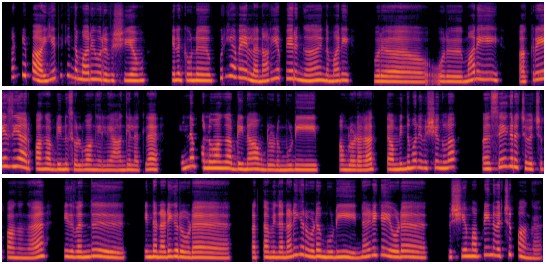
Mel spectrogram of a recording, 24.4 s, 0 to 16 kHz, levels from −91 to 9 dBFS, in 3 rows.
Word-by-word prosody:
கண்டிப்பா. 470 -4 -1 0.3
எதுக்கு 480 +5 -13
இந்த 365 - -3
மாரி 300 +1 +1
ஒரு 275 - +1
விஷயம்? 255 0 +1 0.5
எனக்கு 270 -1 0
ஒண்ணு 260 0 +4 0.3
புரியவே 410 -1 -1
இல்ல. 260 -4 +3
நெறைய 310 +9 -1
பேருங்க 320 -7 +2 0.2
இந்த 255 -2 +2
மாரி 260 +2 +1 0.5
ஒரு 230 -1 +2 0.8
ஒரு 220 0 -1 0.3
மாரி 310 +4 0 0.6
அ - - +2
கிரேஸி 350 +4 +2
யா 345 - +5
இருப்பாங்க.அப்டின்னு 235 -4 0
சொல்லுவாங்க 210 0 -1
இல்லயா? 195 0 -4
ஆங்கிலத்ல 200 +1 -4 0.5
என்ன 320 +6 0
பண்ணுவாங்க 275 -1 +4
அப்டின்னா 230 -1 +1
அவங்களோட 210 -3 -1
முடி, 205 0 0 0.5
அவங்களோட 205 -1 -1
ரத்தம் 225 0 -1
இந்த 255 +3 +3
மாரி 305 -1 -2
விஷயங்கள்லாம் 290 +3 +1 0.4
அ - - +2 0.2
சேகரிச்சு 330 -4 0
வச்சுப்பாங்கங்க. 220 -4 -3 0.5
இது 250 - +2
வந்து 245 +4 +2 0.8
இந்த 245 +1 +5
நடிகரோட 240 -2 +3 0.9
ரத்தம். 225 +1 -1
இந்த 225 - +2
நடிகரோட 280 -2 +1 0.2
முடி. 235 +1 +3 0.3
நடிகையோட 275 -3 +1 0.7
விஷயம். 270 +4 +2
அப்டின்னு 320 +3 -2
வச்சுப்பாங்க. 270 - -3
255 Hz, 120 wpm, -23 LUFS, 225-300 Hz, 0.9 s, யா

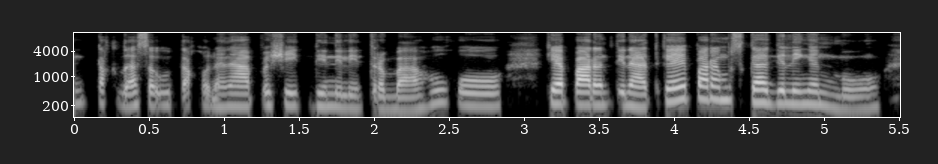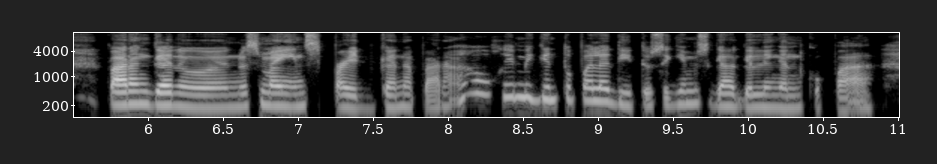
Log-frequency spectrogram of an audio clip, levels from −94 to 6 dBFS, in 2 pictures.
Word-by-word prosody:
takda 225 -4 -2
sa 200 - -1
utak 210 +1 -6
ko - - -16
na - - -5
na-appreciate 200 +1 +2
din 195 -1 -5
nila 180 -2 -3
yung 170 - -17
trabaho 165 +7 -2
ko, 200 -1 -4 0.2
kaya 225 -1 +6
parang 210 -1 +7
tina 195 -3 +4
kaya 260 +7 +5
parang 290 -2 +3
mas - - -1
gagalingan 225 -3 +3
mo, 170 -1 -10 0.4
parang 220 +1 +6
gano'n. 185 -4 0
Mas 195 +2 -3
mai-inspired 190 -3 -1
ka 180 +1 -7
na 190 - -9
parang, - - -11
"Ah! 320 - -11 0.2
okey 325 -1 -8
may 325 - -4
ganito 285 0 -8
pala 265 -2 -3
dito, 205 -2 -10
sige 220 - -6
mas 230 +2 -6
gagalingan 185 -2 -6
ko - - -19
pa." - - -7
205 Hz, 200 wpm, -23 LUFS, 185-230 Hz, 0.4 s, parang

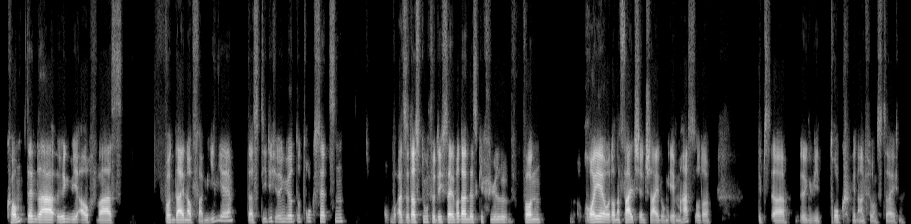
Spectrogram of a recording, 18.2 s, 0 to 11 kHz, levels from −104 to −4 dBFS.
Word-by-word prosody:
Kommt 125 +8 0
denn 140 -2 +2
da 120 -1 +8
irgendwie 130 0 -3
auch 115 +1 0
was 105 0 +1 0.8
von 120 0 -3
deiner 110 -1 +4
Familie, 100 -1 -7 0.3
dass 105 0 -5
die 140 +3 -14
dich 165 +1 -11
irgendwie 145 0 -7
unter 145 0 -5
Druck 160 +2 -15
setzen? 160 +2 -7 0.8
O - - -17
also, 120 0 -2
dass 125 0 +5
du 135 0 -9
für 130 -1 -4
dich 125 0 -3
selber 125 +2 +4
dann 130 0 +6
das 130 0 -4
Gefühl 125 0 -8
v - - -27 0.2
von 125 0 +1 0.7
R - - -28
Reue 135 +2 +7
oder 120 -1 0
'ne 120 - -5
falsche 120 +1 +3
Entscheidung 105 -2 -3
eben 100 -2 -8
hast - - -2
oder - - -8 1.0
gibt's - - -14
da 100 -1 -1 0.2
irgendwie 100 -3 -10 0.2
Druck - - -8
in - - -11
Anführungszeichen? 90 0 -11
120 Hz, 140 wpm, -25 LUFS, 105-130 Hz, 1.0 s, da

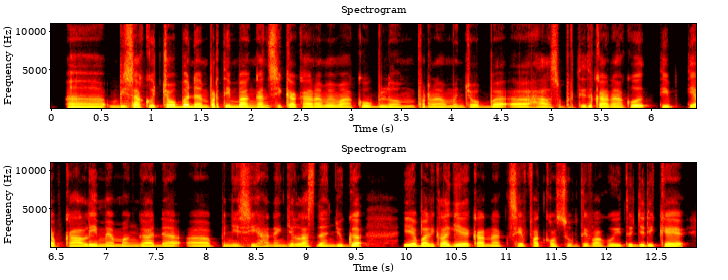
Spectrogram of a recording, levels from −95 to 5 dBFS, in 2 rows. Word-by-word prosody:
Eee, 120 -2 +3 0.2
bisa 125 +3 +4
aku 135 +2 +1
coba 125 0 +7
dan 120 -1 +3
pertimbangkan 125 +1 +2
sih, - - -6
Kak. 110 - +4
Karena 115 +1 +3
memang 120 -3 0
aku 115 +1 -1
belum 105 0 -3
pernah 105 0 -3
mencoba, 105 -1 -2
eee, 100 0 +1
hal 105 0 -1
seperti 115 +4 -7
itu. - - -3
Karena 120 +1 +2
aku 135 +1 +3
tip 120 -2 -5
tiap 120 -4 0
kali 110 +5 +2
memang 110 -3 -4
nggak 110 -1 0
ada, 110 - -2 0.2
eee, 110 0 -2
penyisihan 110 -1 -6
yang 110 - -6
jelas 125 +5 0
dan 115 -3 -2
juga, 125 +5 +3 0.4
ya 120 -1 +4
balik 115 +2 +1
lagi 135 -2 +5
ya, - - +1
karena 110 -1 -1
sifat 115 -1 -4
konsumtif 110 +1 -6
aku 115 0 -2
itu. 135 +8 -3
Jadi 130 -1 -2
kayak, 110 -4 +2
115 Hz, 200 wpm, -22 LUFS, 110-120 Hz, 0.4 s, coba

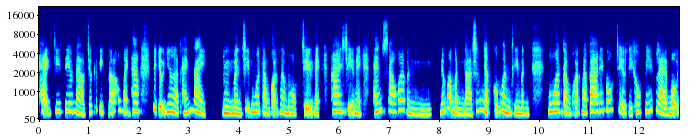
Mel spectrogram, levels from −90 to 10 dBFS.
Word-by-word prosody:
hạn - - +2
chi 300 -1 -3
tiêu 305 -2 -1
nào 240 -9 +1
cho 260 - -3
cái 320 - -14
việc 255 -2 -5
đó - - -1
hông 340 -2 -6
bạn 235 -3 -3
ha? 310 -1 +3 0.3
Ví 375 - +1
dụ 475 - +5
như 285 0 +4
là 225 -4 +1
"tháng 270 +8 0
này, 255 -10 +3 0.3
ừm, 230 -1 +4
mình 220 -3 +4
chỉ - - -6
mua 280 +1 +2
tầm 230 -4 +1
khoảng - - -1
là 260 -2 0
1 225 -2 +1
triệu 400 0 +3
nè, 215 -2 +2 0.2
2 295 -1 +3
triệu 260 - -3
nè, 225 -4 +1 0.3
tháng 305 +5 +2
sau 300 -2 -2
á, 350 0 0
mình 195 -5 -2 0.2
nếu 295 +3 +1
mà 410 - +3
mình, 220 - +1
à, 190 -1 0
sinh 335 - -3
nhật 285 -6 +4
của - - -1
mình 280 -7 +4
thì 225 -2 +2
mình 210 -2 +1 0.4
mua 305 +2 +5
tầm 240 -6 0
khoảng 210 0 -4
là 245 -2 +2
3 295 0 +4
đến 310 +1 -7
4 330 +2 0
triệu", 250 -9 -1
thì 205 - -1
không 275 +7 -1
biết 330 +4 -4
là 235 -9 +3
mỗi 210 +5 +4
265 Hz, 265 wpm, -23 LUFS, 220-300 Hz, 0.4 s, dụ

